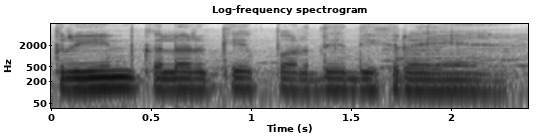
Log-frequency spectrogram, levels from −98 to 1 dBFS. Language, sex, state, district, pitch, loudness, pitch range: Hindi, male, Uttar Pradesh, Saharanpur, 120 Hz, -16 LUFS, 115-125 Hz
